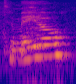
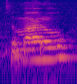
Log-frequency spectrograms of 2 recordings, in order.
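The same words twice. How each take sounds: First: Said in the usual way. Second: "tomato" with "ah" in the middle; tomahto pronunciation. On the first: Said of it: "those are the words for food". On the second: Shown as a demonstration. Teacher recaps for viewers, "tomato" as to-MAH-to. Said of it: "pronounce it tomato".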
